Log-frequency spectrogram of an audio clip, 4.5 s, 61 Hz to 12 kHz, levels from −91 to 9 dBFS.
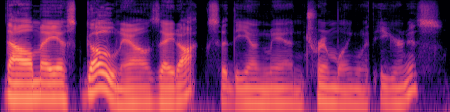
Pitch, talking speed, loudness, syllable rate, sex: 110 Hz, 160 wpm, -19 LUFS, 3.8 syllables/s, male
